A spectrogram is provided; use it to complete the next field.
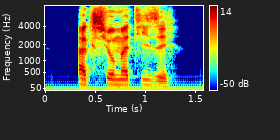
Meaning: to axiomatize
- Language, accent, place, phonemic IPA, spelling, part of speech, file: French, France, Lyon, /ak.sjɔ.ma.ti.ze/, axiomatiser, verb, LL-Q150 (fra)-axiomatiser.wav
